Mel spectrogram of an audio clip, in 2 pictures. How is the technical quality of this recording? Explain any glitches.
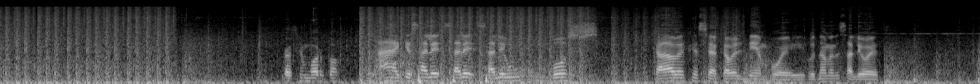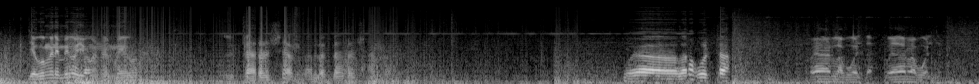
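The recording has audible faults: a stretch of slowed, buzzing audio and four isolated clicks.

From 10.72 to 15.62 s there is a block size mismatch (padded). Each read block is only partly filled, and the remainder is zero-padded. This produces a 93.8 Hz buzz and playback at 0.625 speed, which fits a 512-sample read block. Unlike resampling slowdown, the pitch stays about normal.

Single sharp clicks occur at 10.12, 15.9, 17.01 and 18.33 s. These are likely dropped samples, where a tiny fraction of a millisecond is skipped and the waveform jumps. Each click is isolated and nothing audible goes missing, which distinguishes them from dropouts or gaps.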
